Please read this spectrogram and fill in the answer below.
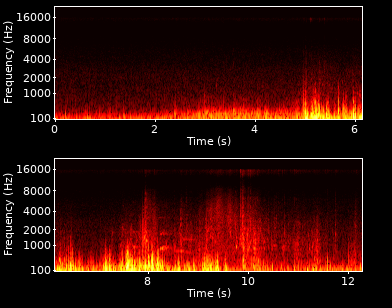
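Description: Puppies splashing and paddling in shallow water in a plastic kiddie pool, with low wind rumble on the microphone; the splashing grows busy about five seconds in and tapers off near the end.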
